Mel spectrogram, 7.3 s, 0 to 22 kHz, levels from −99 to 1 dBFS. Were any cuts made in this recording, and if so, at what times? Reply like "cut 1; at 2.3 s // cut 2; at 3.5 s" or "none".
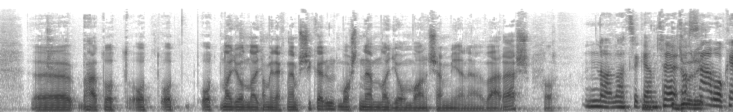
cut 1; at 1.2 s // cut 2; at 2.6 s // cut 3; at 3.4 s // cut 4; at 5.4 s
